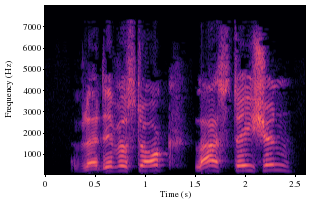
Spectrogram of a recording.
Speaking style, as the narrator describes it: the conductor cried in a toneless voice

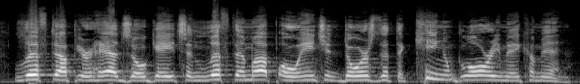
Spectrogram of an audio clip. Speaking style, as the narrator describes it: the angels shout

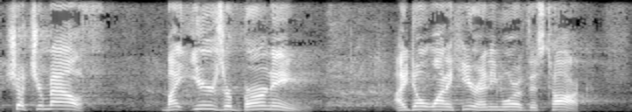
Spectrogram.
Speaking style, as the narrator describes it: they will yell out just as well and say

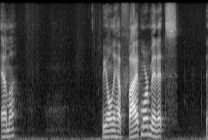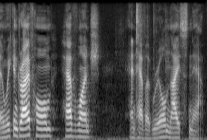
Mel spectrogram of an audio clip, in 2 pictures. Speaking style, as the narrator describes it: mom take a deep breath and then say calmly for the third time

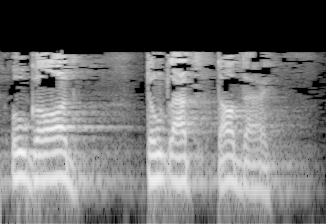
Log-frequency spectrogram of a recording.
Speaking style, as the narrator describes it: His daughter, Emma, she shouted

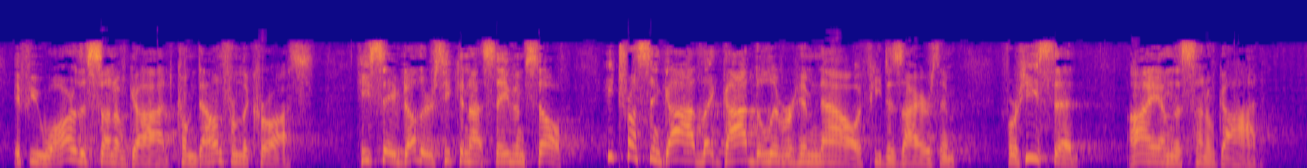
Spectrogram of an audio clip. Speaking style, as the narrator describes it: people mocked Him, saying

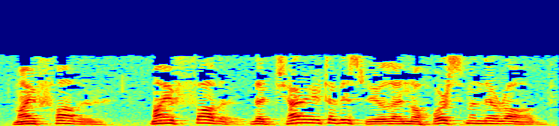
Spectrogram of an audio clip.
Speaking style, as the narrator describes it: Elisha cried

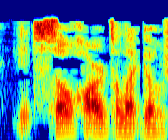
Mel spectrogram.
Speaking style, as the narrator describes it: she said

